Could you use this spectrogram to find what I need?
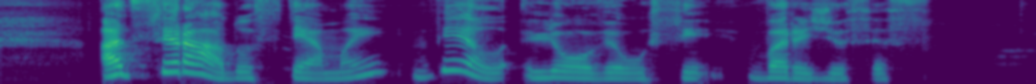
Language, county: Lithuanian, Klaipėda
